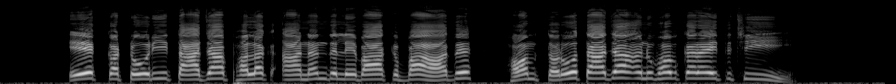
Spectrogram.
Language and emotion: Maithili, happy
